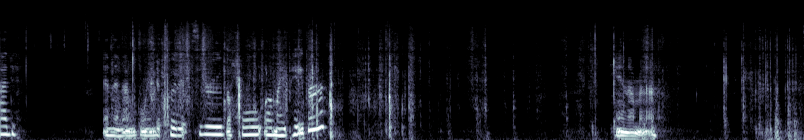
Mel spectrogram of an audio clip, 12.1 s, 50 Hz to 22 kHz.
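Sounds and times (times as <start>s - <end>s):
cardstock rustling: 1.6s - 12.0s.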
